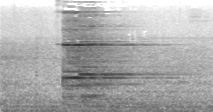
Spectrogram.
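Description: A single bright bell-like chime: it sounds suddenly about half a second in, with a few clear ringing tones that fade out over about a second.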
